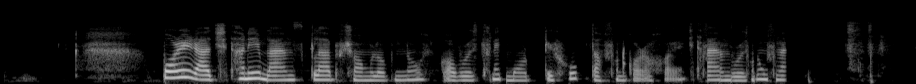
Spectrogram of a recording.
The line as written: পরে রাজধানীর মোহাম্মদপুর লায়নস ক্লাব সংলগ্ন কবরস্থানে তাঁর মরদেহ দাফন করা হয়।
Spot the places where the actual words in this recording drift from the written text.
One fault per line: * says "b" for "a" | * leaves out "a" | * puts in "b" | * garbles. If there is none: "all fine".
* leaves out "মোহাম্মদপুর"
* leaves out "তাঁর"
* garbles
